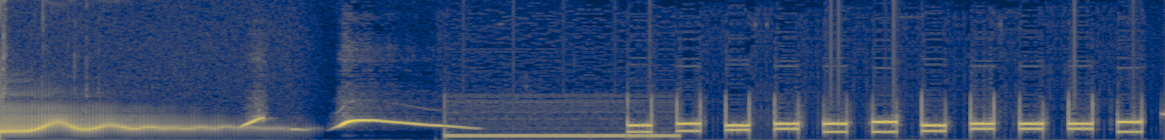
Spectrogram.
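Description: morse code beeps

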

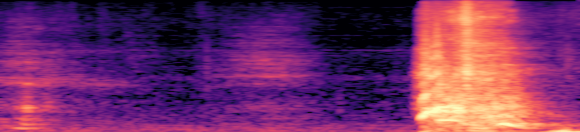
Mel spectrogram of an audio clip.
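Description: sneeze

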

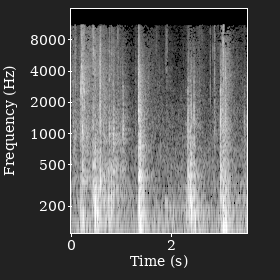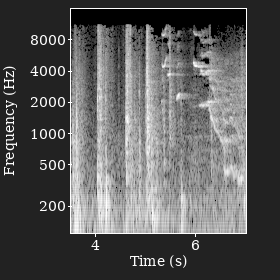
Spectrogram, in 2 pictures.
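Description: door being opened

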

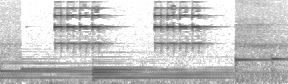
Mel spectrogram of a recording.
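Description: school bell ringing

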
